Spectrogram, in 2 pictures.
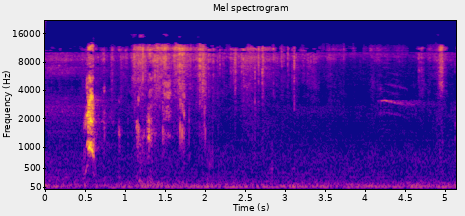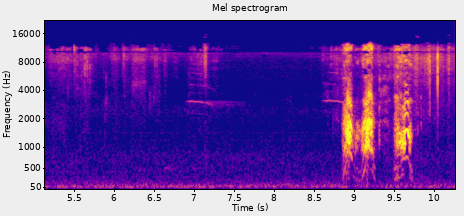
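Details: Echo, an 11-week-old West Highland White Terrier puppy, exploring outdoors; a single sharp yip early, then a quick burst of three high barks near the end, with quiet background between.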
